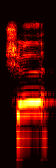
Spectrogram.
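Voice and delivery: شا with a strong, spread sh from mid-tongue; strong sheen. Shown as a demonstration. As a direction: push air wide across the tongue on شا. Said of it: "لكن صوتها قوي". (شين قوية متفشية)

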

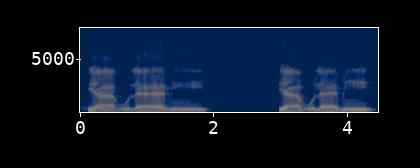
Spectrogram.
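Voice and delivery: slow, drawn-out يا غلامي ending in long "ee"; sustained silent ya. Shown as a demonstration. Teacher demonstrating the first form, slowly holding "-mee" in يا غلامي. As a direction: stretch the final ya of يا غلامي. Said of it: "بإثبات الياء الساكنة".

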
